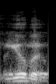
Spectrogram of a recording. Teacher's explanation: با ساکن پر قلقلہ ہوگا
